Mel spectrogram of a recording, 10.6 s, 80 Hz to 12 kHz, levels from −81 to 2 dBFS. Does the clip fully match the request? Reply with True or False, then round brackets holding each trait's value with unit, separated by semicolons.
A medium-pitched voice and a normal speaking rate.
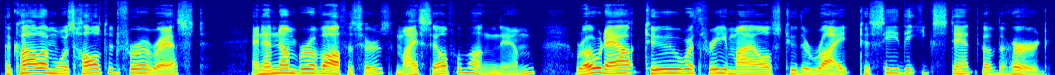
True (150 Hz; 175 wpm)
